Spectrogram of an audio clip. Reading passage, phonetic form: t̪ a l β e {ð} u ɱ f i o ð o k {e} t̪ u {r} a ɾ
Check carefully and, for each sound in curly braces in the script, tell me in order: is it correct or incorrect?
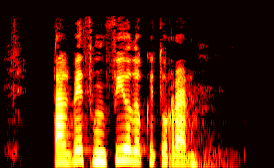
incorrect: θ, correct, correct

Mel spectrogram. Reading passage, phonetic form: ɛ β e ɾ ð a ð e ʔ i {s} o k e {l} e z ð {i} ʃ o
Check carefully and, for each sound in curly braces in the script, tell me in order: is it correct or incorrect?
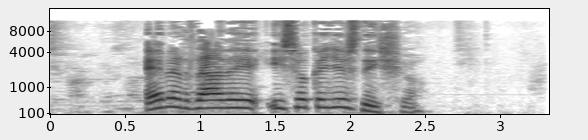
correct, incorrect: ʎ, correct

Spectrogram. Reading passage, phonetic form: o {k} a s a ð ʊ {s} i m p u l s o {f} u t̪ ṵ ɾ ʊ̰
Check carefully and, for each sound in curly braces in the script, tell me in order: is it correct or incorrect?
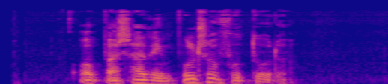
incorrect: p, incorrect: none, correct

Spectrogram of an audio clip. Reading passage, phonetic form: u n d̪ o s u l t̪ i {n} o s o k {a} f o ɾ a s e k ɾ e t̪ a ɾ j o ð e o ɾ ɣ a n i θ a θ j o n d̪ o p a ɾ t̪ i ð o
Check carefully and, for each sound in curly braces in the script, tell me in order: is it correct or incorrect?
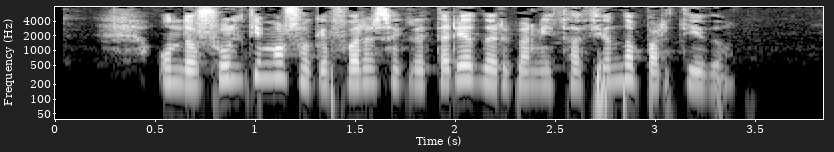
incorrect: m, incorrect: e

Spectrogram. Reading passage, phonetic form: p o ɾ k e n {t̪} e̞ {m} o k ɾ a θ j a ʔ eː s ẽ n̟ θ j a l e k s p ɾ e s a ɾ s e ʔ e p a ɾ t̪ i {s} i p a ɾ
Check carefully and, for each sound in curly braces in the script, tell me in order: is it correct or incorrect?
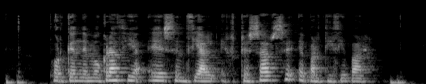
incorrect: d̪, correct, incorrect: θ

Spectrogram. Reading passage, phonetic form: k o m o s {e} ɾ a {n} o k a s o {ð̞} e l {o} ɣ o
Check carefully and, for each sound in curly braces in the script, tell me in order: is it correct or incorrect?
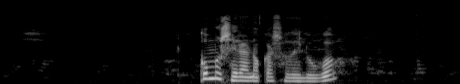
correct, correct, correct, incorrect: u

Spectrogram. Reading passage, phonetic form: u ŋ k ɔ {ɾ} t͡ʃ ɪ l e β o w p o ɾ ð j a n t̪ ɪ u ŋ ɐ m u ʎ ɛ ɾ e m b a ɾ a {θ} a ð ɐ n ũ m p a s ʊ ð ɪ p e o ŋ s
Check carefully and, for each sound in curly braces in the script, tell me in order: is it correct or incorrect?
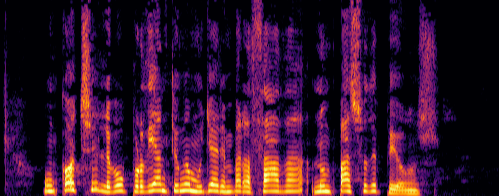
incorrect: none, correct

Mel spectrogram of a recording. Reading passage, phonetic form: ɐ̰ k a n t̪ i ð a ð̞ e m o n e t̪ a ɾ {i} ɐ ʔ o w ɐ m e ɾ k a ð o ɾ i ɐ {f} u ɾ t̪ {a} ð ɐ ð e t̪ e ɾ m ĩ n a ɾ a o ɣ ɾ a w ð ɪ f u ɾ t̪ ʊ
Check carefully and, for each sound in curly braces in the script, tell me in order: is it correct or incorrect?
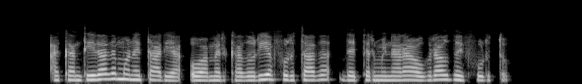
incorrect: j, correct, correct

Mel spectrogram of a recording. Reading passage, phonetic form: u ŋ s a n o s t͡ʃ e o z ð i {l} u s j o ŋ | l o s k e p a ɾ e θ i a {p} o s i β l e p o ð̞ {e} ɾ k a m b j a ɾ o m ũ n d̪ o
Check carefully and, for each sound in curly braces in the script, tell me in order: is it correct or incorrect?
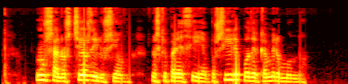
correct, correct, correct

